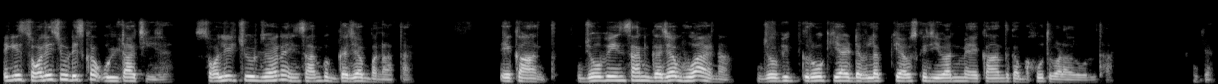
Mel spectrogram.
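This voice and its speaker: A man's voice: a little high, normal speed, dark tone, lo-fi sound. A man teaching an exam-prep class in a conversational way, often checking in with his listeners. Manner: conversational, keeps asking "ठीक है?".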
